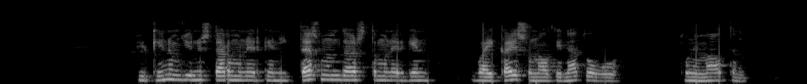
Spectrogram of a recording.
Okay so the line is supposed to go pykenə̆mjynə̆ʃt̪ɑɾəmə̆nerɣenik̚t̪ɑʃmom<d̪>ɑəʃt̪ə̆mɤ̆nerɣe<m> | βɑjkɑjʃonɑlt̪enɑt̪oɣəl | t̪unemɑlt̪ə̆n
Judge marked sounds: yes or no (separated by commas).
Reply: yes, no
